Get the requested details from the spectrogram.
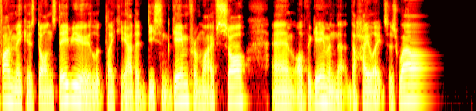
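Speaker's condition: No condition

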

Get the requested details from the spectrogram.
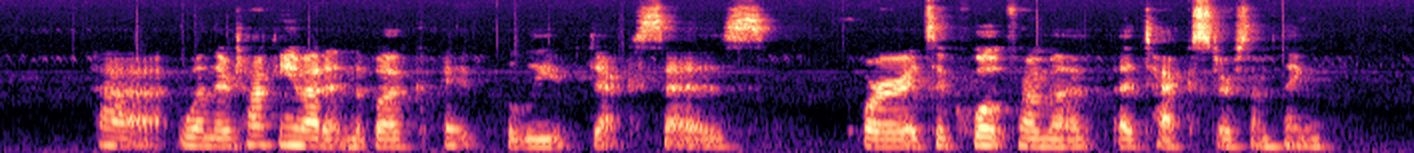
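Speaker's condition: No condition

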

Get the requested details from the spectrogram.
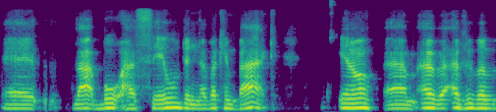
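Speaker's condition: Cerebral palsy

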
